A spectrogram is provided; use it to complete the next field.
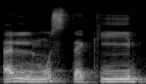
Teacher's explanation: menghanskan atau mengalirkan nafas udara pada huruf qaf yang perlu diingat huruf qaf bersifat jahar jadi tidak ada aliran nafas atau udara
